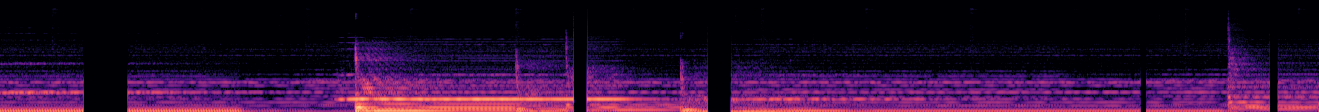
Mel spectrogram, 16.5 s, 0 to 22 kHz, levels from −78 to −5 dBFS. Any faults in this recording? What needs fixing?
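The sound drops to silence five times: 1.05 to 1.61 s (0.56 s), 7.18 to 7.35 s (0.17 s), 8.85 to 9.15 s (0.30 s), 14.26 to 14.34 s (0.08 s) and 15.88 to 15.98 s (0.11 s). Each gap starts and ends abruptly before the sound resumes. The likely cause is a Bluetooth stall. Radio interference delayed the packets, the headphones' buffer emptied, and playback halted until resent packets arrived. To prevent it, keep the phone close to the headphones and away from crowded 2.4 GHz sources, or use a wired connection.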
